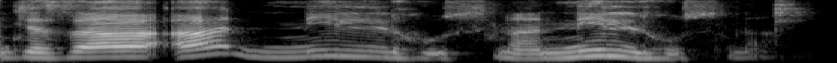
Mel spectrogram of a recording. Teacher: نون کے اندر جو اس کی اپنی غنہ کی صفت ہے، بے شک اس کی جو اسٹرینتھ ہے وہ بہت کم ہے لیکن پائی جاتی ہے وہ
